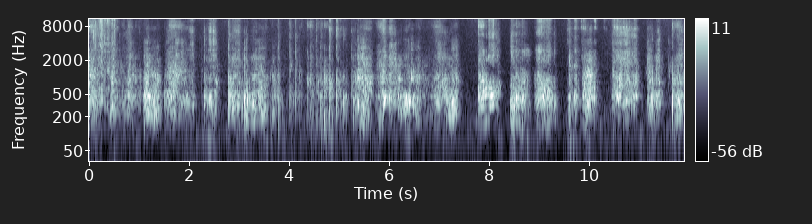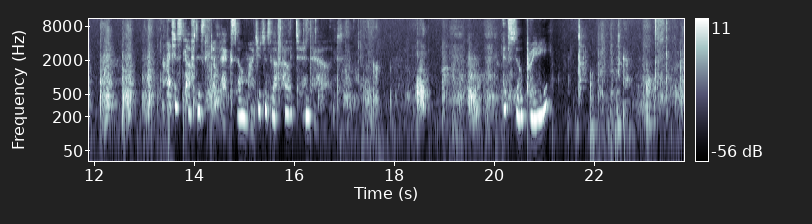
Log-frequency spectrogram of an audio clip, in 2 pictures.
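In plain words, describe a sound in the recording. Fingernails tap and scratch on a fabric pouch.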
